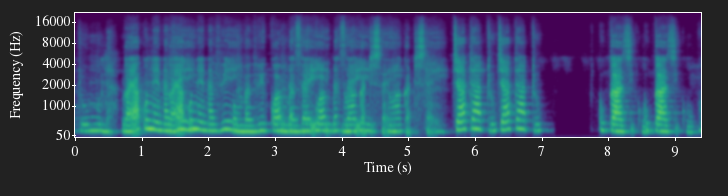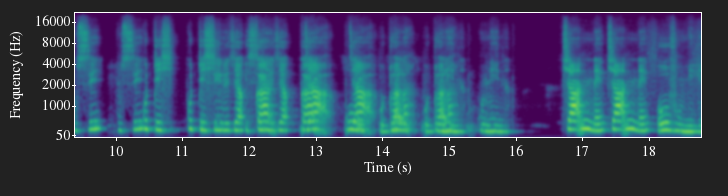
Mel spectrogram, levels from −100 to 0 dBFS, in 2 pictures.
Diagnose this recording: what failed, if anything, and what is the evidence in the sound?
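Doubled audio track, present for the whole clip: every stretch of speech is followed by a second, identical copy trailing by roughly 0.7 s, at about the same level as the original. The copy is full-band, with no decay, reverberant tail or room colouring, which rules out an acoustic echo. The likely cause is at the capture or routing stage, where the same signal is recorded twice and a slower second path mixes it back in late.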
